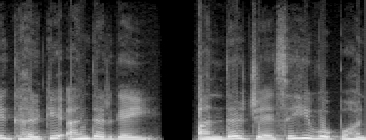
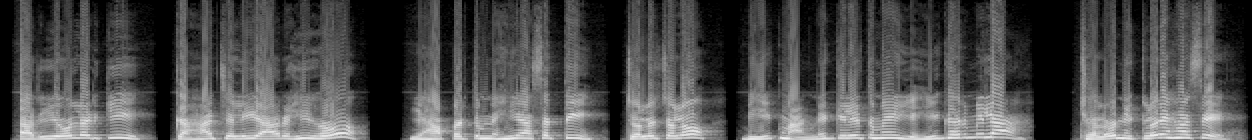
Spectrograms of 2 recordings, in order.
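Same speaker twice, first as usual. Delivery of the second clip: irate, angry voice; 3 semitones higher than usual. Voicing a watchman driving a girl away from the gate: shouting angrily. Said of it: "watchman की चिल्लाने की आवाज".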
